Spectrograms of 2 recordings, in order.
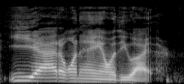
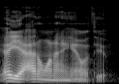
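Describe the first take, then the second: First: Higher, louder mock refusal, less hurried. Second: Quick, casual brush-off in a lightly acted voice. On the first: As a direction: refuse pointedly in a lightly acted voice. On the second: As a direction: toss off a fast refusal.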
